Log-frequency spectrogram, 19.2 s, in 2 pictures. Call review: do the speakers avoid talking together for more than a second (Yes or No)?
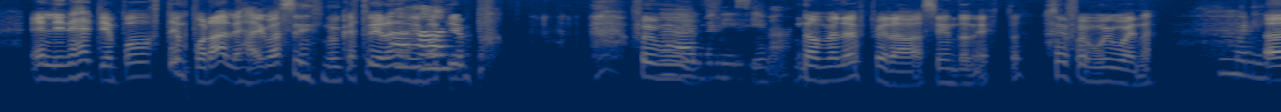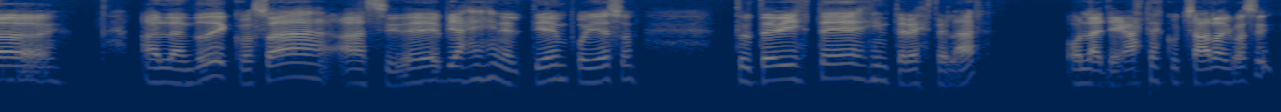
Yes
